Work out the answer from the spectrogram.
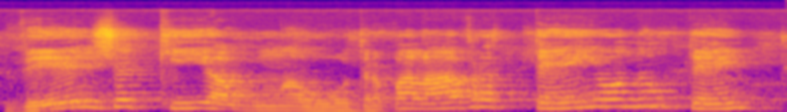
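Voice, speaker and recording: A male teacher explains grammar slowly and clearly. He often draws out syllables for emphasis, and his pitch moves up and down a lot. The room around him has a noticeable echo. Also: expressive, highs cut off. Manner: didactic, stretches syllables for emphasis. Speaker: Portuguese teacher. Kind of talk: video grammar lesson. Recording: roomy echo.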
